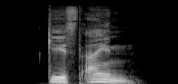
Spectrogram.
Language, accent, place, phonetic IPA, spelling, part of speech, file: German, Germany, Berlin, [ˌɡeːst ˈaɪ̯n], gehst ein, verb, De-gehst ein.ogg
- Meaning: second-person singular present of eingehen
